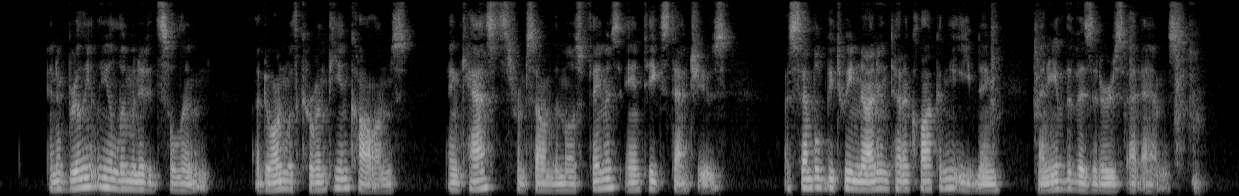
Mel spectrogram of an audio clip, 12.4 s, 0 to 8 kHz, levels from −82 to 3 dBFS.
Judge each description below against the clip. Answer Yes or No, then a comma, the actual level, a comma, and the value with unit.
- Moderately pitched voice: No, low, 115 Hz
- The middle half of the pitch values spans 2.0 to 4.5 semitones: Yes, average, 3.8 semitones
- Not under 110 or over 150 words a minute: No, average, 165 wpm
